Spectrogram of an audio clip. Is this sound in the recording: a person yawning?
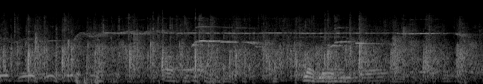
no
